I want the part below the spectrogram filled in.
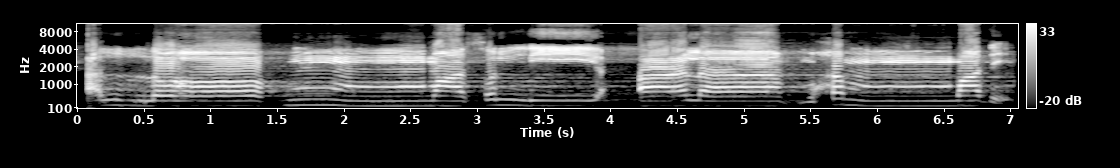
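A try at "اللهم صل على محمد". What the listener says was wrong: সল্লি, লির মধ্যে হালকা একটু টান বেশি পড়ে গেছে। সল্লি, টান নাই।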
